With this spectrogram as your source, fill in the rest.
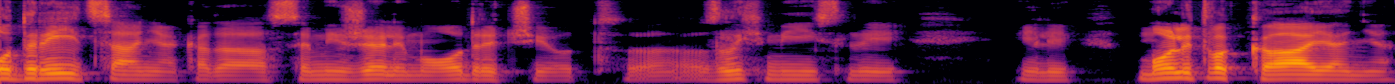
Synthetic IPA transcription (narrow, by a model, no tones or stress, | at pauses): od̪ɾiːt̪saɲakad̪asemiːʒelimood̪ɾet͡ʃiod̪̥zlixmiːsli | ili | mo̞lit̪ʋakaːjaɲa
